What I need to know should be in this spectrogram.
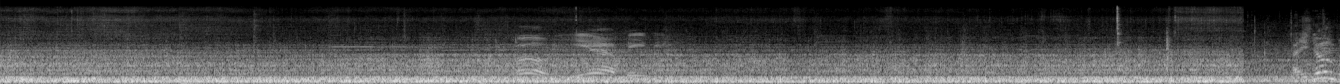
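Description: Food sizzles and hisses on a hot grill.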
